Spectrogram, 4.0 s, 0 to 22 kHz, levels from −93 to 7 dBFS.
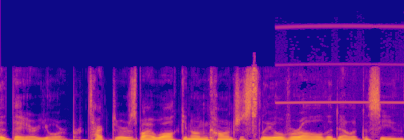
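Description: A short speech recording carries two faults. Around 2.51 to 2.57 s, a block of compressed audio was delivered twice, which fits a pair of frames, so the decoder replays a 48 ms slice once more. The result is a brief repeated frames stutter, lengthening the audio by 48 ms. From 2.75 s to the end, a switching power supply leaks into the signal as a switching supply whistle. It is a thin high tone wandering between 5.85 and 6.01 kHz, sitting about 25 dB below the speech.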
